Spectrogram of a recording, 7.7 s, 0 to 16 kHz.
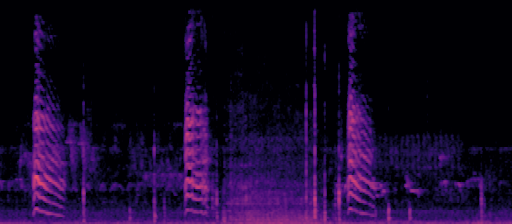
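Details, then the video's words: Yellow-bellied Sapsucker nestlings, fed by the male, at a nest west of Moose Jaw, south-central Saskatchewan, on 19 June 2018: three harsh, raspy bursts falling in pitch about two seconds apart, with scattered light taps and clicks. "male yellow-bellied sapsucker feeding young"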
